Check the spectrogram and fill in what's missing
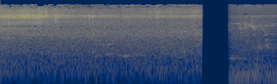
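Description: Rain falling steadily over a corn harvest field, a dense continuous hiss that briefly cuts out near the end and then resumes.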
